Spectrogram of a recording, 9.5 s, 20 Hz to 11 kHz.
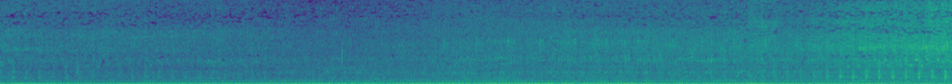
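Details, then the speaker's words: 2006 Daewoo Sens engine running on LPG after switching from petrol, listened to with the hood open: uneven knocking about once per second over rough running; onlookers suspect a maladjusted or dislodged valve, not confirmed. "Это клапан. Клапан не відрегулірований."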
